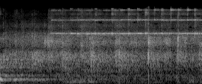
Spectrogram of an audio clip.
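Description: Rattling percussion like a shaker, at about four strokes a second, with a steady high-pitched tone held over it from about half a second in.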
